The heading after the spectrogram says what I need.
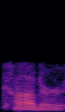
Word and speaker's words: Kanner: And so, by the way, it looks like Kanner, but it's actually pronounced Connor.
